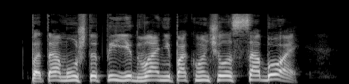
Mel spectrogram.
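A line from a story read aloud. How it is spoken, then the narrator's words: Shouting. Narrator (Russian): крикнул я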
